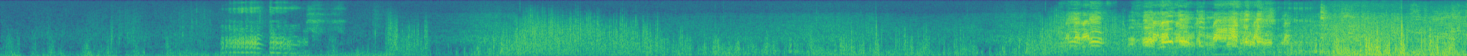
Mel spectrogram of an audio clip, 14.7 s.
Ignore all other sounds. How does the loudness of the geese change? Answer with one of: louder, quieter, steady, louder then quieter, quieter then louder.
quieter.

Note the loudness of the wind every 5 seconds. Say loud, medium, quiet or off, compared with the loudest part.
quiet, quiet, loud.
